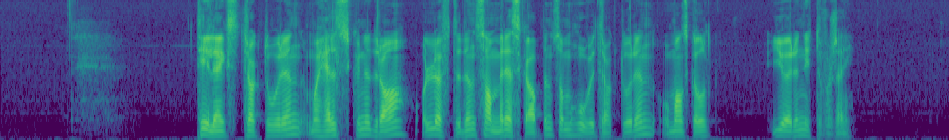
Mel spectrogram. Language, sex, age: Norwegian, male, 44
